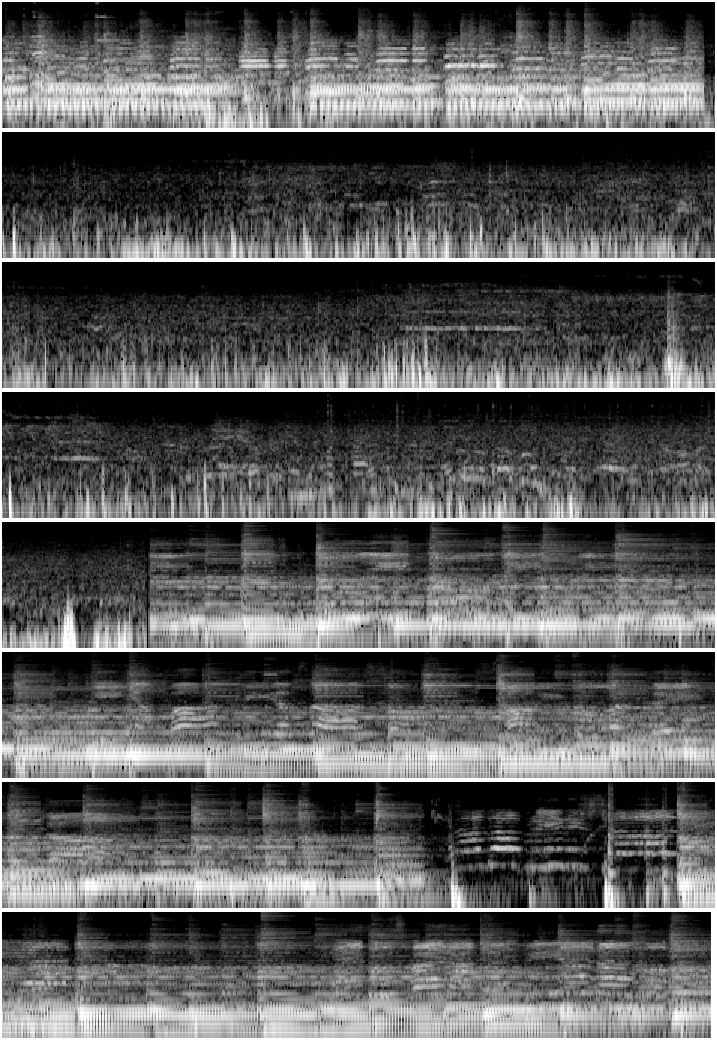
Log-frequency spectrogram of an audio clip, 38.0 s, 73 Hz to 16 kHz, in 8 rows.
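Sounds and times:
song with guitar and singing: 0.0s - 4.7s, 20.0s - 38.0s.

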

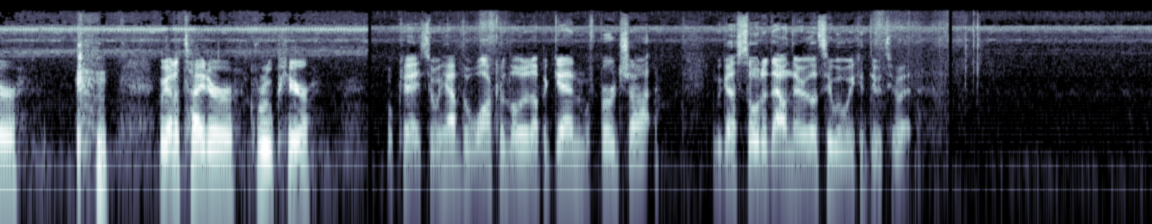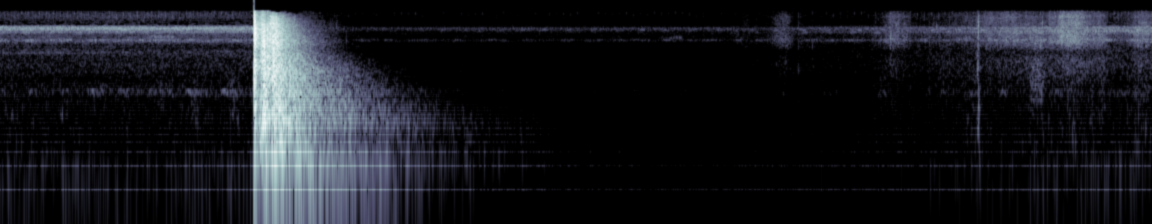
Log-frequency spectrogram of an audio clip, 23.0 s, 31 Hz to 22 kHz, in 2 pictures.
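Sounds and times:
gunshot with echo: 14.1s - 16.1s.

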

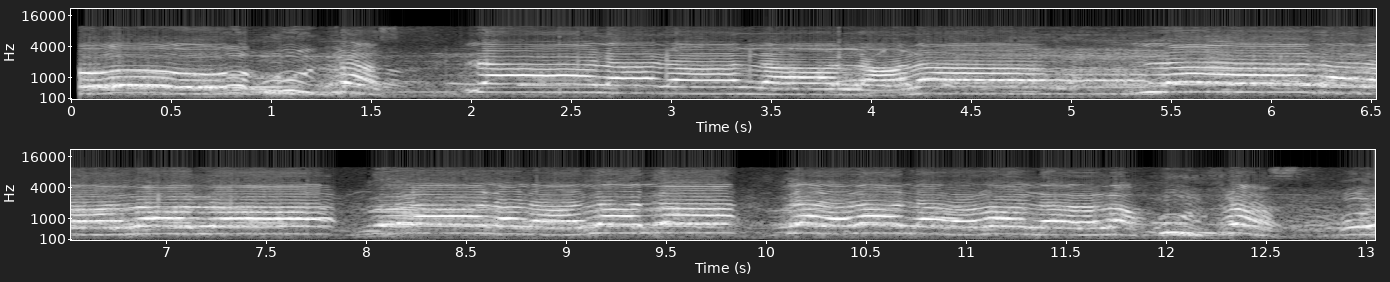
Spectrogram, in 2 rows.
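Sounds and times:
football crowd chanting: 0.1s - 13.0s.

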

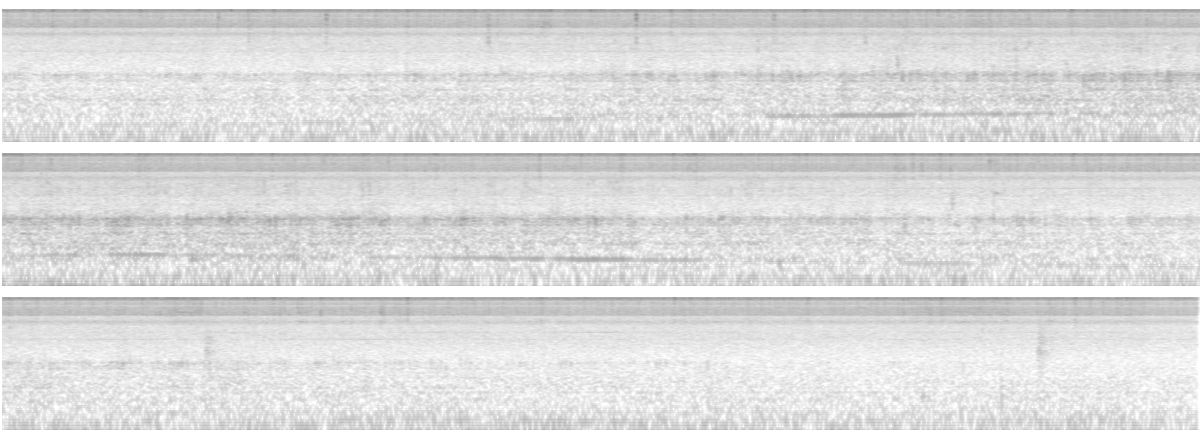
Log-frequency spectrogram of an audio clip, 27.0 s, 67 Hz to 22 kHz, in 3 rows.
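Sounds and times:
faint whir of gears: 0.0s - 26.9s
low motor hum changing pitch: 3.6s - 18.4s.

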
